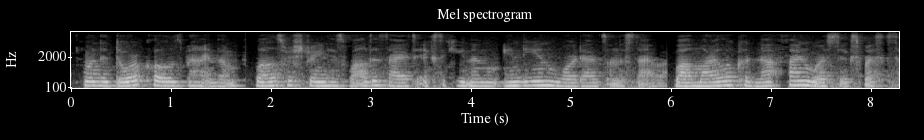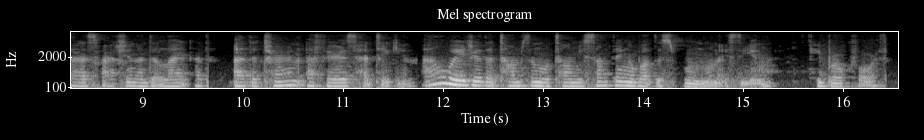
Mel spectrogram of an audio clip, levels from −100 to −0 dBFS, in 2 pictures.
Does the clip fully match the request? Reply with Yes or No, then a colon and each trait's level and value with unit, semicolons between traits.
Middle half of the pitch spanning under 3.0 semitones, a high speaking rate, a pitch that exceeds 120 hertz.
Yes: narrow, 2.5 semitones; fast, 215 wpm; high, 190 Hz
